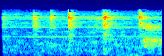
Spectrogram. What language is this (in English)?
Pashto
